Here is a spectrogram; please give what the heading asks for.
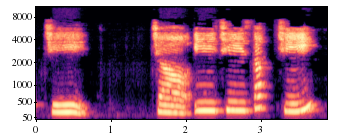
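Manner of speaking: slow chant: Chờ y chi, then the tone and the word; slow spelling drill. Shown as a demonstration. Teacher chanting slowly so the class reads along. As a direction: spell each tone slowly for pupils to copy. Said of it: "Chúng mình cùng đọc với cô".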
